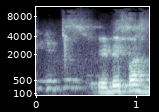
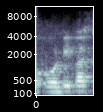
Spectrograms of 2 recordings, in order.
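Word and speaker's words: Oedipus: Spelling देख लेंगे, इसको ओडिपस नहीं बोलते, इडिपस बोलते हैं। ओ साइलेंट हो जाता है, स्पेलिंग में आता है मगर।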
